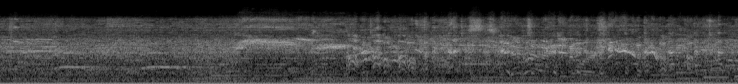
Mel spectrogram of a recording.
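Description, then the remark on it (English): A woman fan's high-pitched screams rise repeatedly above the steady roar of an NBA basketball arena crowd, piercing and distinct among the general chatter and noise, as she screams when the Raptors shoot. “You're hearing when Raptors shoot, she's screaming.”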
